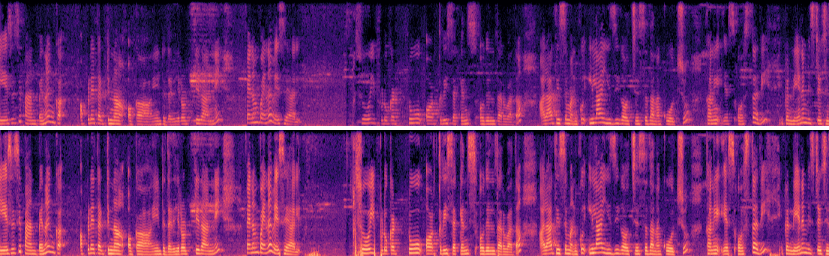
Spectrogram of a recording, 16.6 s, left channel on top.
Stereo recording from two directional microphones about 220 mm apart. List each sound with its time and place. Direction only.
0.0 s a woman's voice: 35° right (ahead or behind)
7.0 s a woman's voice: 45° right (ahead or behind); by 16.6 s 25° right (ahead or behind)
